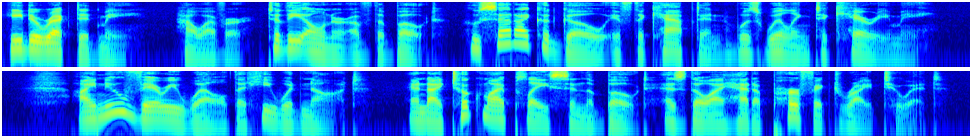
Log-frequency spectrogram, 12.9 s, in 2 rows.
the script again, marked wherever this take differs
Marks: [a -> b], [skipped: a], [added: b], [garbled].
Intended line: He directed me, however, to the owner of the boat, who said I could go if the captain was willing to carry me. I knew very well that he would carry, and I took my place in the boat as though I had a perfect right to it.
He directed me, however, to the owner of the boat, who said I could go if the captain was willing to carry me. I knew very well that he would [carry, -> not] and I took my place in the boat as though I had a perfect right to it.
